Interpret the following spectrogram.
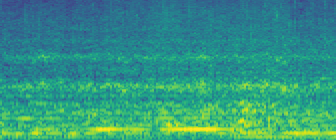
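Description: Quiet background music from a TV drama's score, with long held low notes.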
